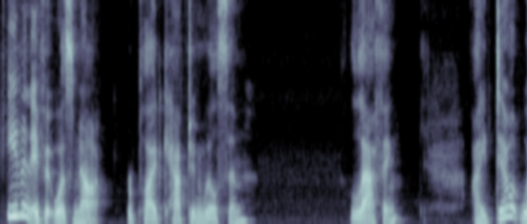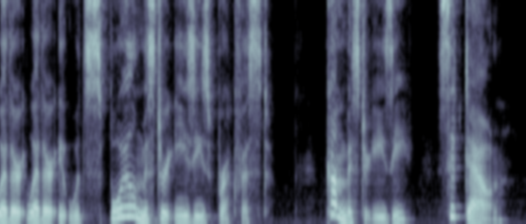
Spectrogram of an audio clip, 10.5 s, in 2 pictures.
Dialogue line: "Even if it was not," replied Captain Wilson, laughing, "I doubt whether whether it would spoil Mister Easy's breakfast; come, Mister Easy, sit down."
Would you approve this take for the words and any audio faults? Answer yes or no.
yes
